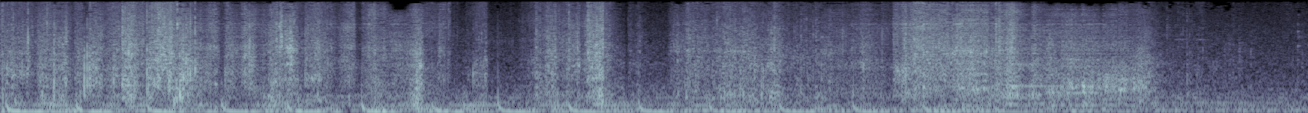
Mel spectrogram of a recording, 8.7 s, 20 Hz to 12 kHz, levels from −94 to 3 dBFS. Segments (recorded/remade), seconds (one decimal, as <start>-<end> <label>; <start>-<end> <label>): 0.0-1.3 recorded; 1.3-1.8 remade; 1.8-2.2 recorded; 2.2-3.0 remade; 3.0-5.5 recorded; 5.5-7.6 remade; 7.6-8.7 recorded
